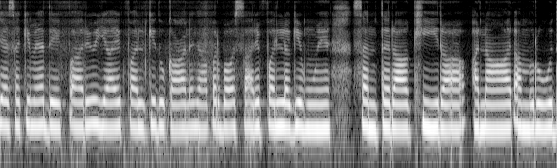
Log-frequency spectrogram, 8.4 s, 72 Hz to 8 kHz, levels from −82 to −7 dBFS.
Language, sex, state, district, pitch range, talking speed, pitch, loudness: Hindi, female, Chhattisgarh, Sukma, 215-230 Hz, 185 wpm, 225 Hz, -14 LUFS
